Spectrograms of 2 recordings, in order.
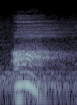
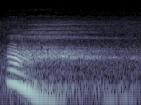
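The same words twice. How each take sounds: First: It sounds surprised and higher. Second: It sounds sad and tired.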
